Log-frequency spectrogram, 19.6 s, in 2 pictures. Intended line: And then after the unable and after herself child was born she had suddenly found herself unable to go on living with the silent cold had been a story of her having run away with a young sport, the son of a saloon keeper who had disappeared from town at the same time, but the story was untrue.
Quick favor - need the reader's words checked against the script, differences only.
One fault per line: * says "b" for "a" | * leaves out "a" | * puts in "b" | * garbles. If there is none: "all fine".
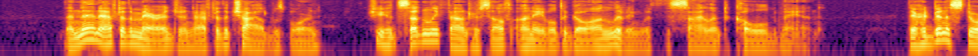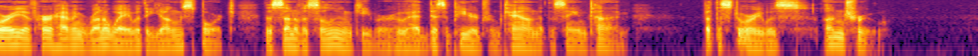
* says "marriage" for "unable"
* says "the" for "herself"
* puts in "man There"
